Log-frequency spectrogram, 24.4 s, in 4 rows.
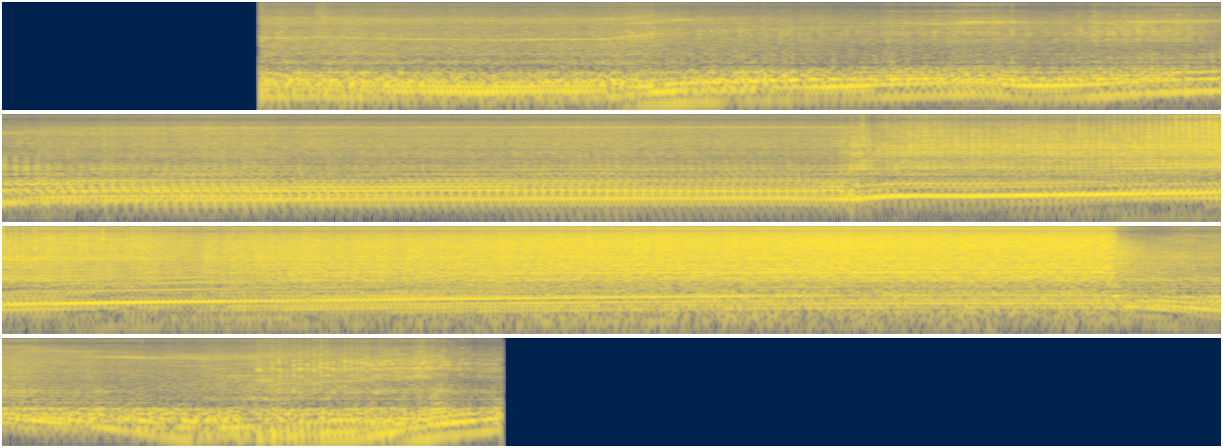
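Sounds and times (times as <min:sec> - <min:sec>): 
engine dyno run: 0:01.3 - 0:20.8.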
